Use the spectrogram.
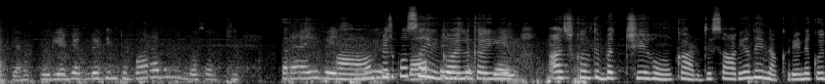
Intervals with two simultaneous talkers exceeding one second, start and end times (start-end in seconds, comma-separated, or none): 3.4-5.1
